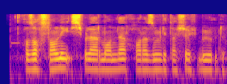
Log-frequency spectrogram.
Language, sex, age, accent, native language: Uzbek, male, 18-24, Toshkent shahri, Uzbek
